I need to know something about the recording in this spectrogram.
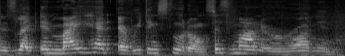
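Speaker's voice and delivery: usual speaking voice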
